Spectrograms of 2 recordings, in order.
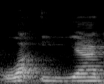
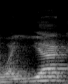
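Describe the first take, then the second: First: A glottal stop separates wa from iyyaka. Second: Wa runs straight into iyyaka without a stop. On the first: The speaker calls it right. "വ ഇയ്യാക്ക എന്നാണ്" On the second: The speaker calls it wrong. "വയ്യാക്ക എന്ന് പറഞ്ഞ ഒരു ഹംസ അവിടെ നഷ്ടപ്പെട്ടു"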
